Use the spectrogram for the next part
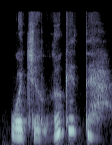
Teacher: And I like to say it kind of breathy. I like to channel my inner Marilyn Monroe when I say it.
